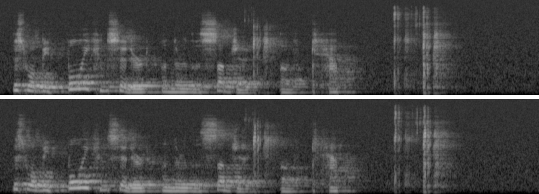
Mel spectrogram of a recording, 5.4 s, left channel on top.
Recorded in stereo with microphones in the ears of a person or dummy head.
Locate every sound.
0.1 s a man speaking: 35° left (ahead or behind), 8 m
2.5 s a crack: 50° left (ahead or behind), 9 m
